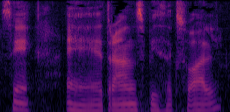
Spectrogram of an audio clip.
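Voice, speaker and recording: A man's voice: on the low side, little pitch movement, extremely slow, no echo. A man speaking as an interview guest, informal, hesitant and thoughtful. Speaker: interview guest, activist and researcher.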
